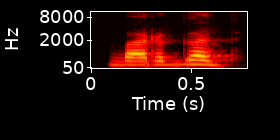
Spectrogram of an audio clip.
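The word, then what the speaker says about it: बरगद: হলো তাহলে ঘার ব র ক তাহলে এই উচ্চারণটা হবে কি আব্রাক আব্রাক মানে হলো অভ্র নেক্সট হচ্ছে ব র গ বারগাদ বারগাদ মানে হচ্ছে বটগাছ নেক্সট হলো প ল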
